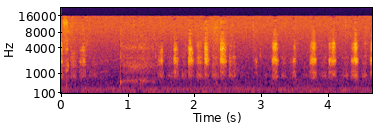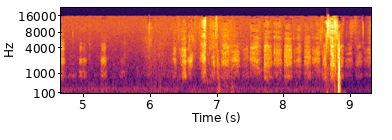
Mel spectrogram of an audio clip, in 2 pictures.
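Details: Rapid rhythmic panting from a young female pug, short breathy pulses repeating steadily and growing louder toward the end, closing with one sharp bump.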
